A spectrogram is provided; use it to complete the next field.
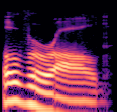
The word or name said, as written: overalled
